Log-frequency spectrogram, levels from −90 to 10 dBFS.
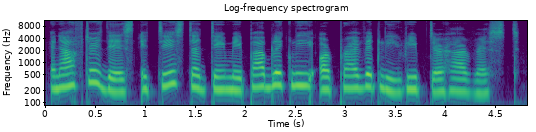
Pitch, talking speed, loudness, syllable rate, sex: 230 Hz, 175 wpm, -18 LUFS, 4.7 syllables/s, female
